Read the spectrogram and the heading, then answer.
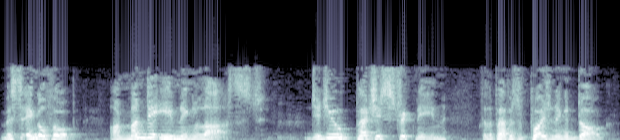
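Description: An actor with a British accent playing a stern, formal coroner questioning witnesses in a measured, probing way in a radio drama. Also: male voice, fairly high pitch, big pitch swings. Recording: dull, band-limited radio drama recording.

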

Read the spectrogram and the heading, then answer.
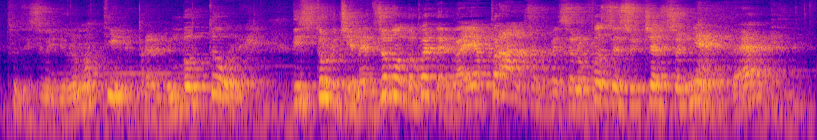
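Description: Hard, mistrustful man, sharp forceful voice. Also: sits high, sing-song, fairly quick, full character voice. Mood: scornful, accusing. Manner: confrontational, accusing, biting off questions. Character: hard, mistrustful infiltrator rejecting his estranged brother. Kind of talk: intense theatrical stage acting. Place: theatre stage. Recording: very echoey theatre recording, faint noise.

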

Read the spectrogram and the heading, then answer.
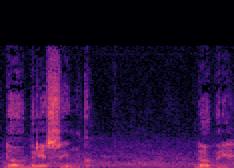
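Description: An actor playing a stern, terse old male Cossack warrior with a low, gravelly voice in an audio drama. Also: little pitch movement, takes it slowly, crowd noise, background noise. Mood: grave pride. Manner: terse, commanding.

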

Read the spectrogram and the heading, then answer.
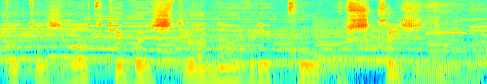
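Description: A man narrating a fairy tale in expressive, theatrical verse for an audio play for children. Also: mid-range voice, a little slow. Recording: studio narration over soft music.

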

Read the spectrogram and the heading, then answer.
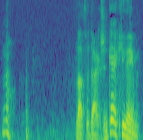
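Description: A genial German racing enthusiast in a radio play. His pitch moves widely as he talks, and he sounds affable and probing, feeling his way through his phrases. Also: huge pitch swings, moderate pace, darkish tone, slight background noise. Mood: keen. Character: genial, scheming German horseman posing as wealthy racing enthusiast. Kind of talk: Dutch radio drama acting, conversational.

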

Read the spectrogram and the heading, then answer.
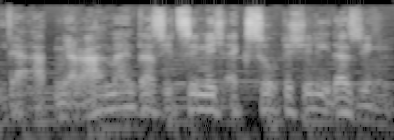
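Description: An actor playing a brash, naive sailor with a gravelly voice in a satirical radio play. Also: male voice, mid-range voice, sing-song, fairly quick, over music. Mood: eager.

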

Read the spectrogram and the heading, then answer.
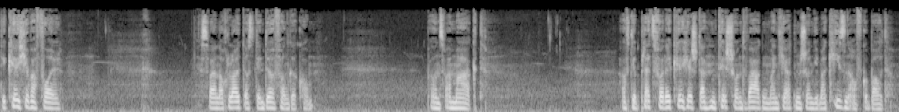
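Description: An actress in a radio drama playing a grieving woman who survived a bombing, telling it in a quiet, halting, hushed way. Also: low-pitched, level tone, breathy edge. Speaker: woman recounting a wartime air raid.

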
